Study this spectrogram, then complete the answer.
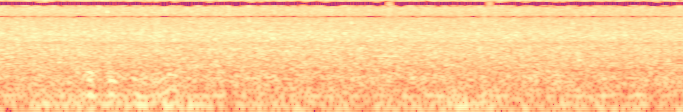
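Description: Water trickles gently over rocks outdoors.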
